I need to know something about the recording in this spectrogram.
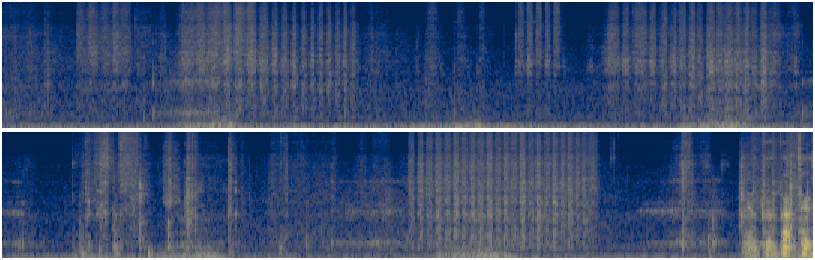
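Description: Cloth towel rubbing over paper card and a stencil in several short, quiet bouts, wiping excess ink away.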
